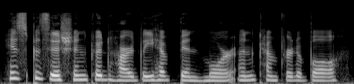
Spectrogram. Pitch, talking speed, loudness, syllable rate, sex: 195 Hz, 135 wpm, -18 LUFS, 4.5 syllables/s, female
